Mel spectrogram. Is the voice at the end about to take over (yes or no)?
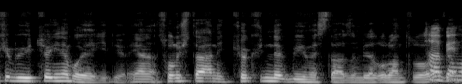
no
